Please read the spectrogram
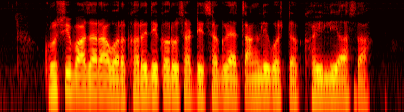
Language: Marathi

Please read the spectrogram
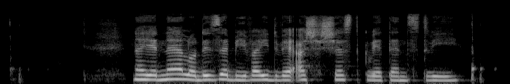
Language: Czech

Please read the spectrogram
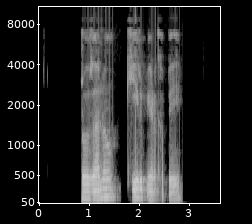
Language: Lasi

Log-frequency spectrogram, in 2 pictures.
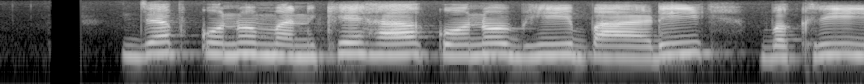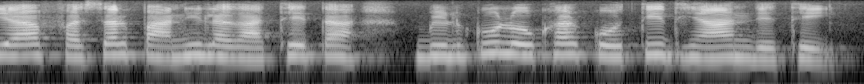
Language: Chhattisgarhi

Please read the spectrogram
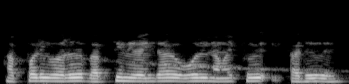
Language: Tamil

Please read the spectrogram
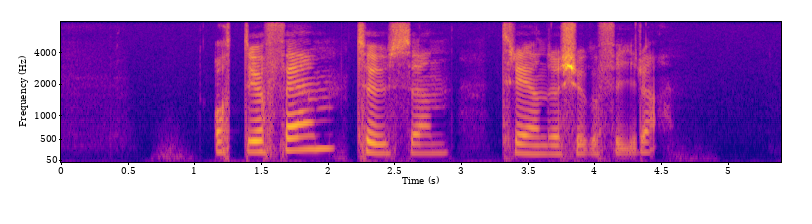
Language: Swedish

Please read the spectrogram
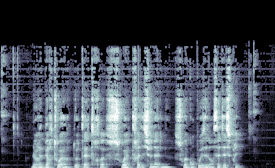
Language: French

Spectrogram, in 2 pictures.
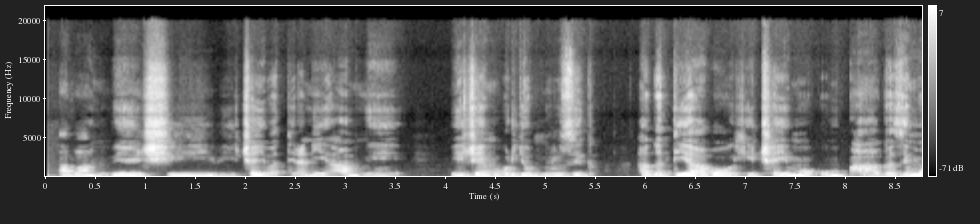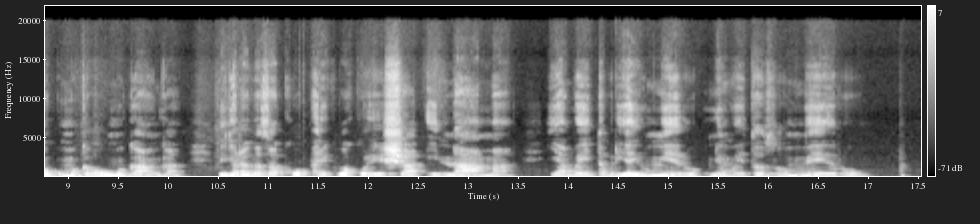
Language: Kinyarwanda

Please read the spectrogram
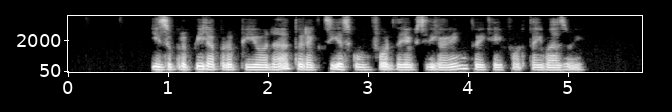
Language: Esperanto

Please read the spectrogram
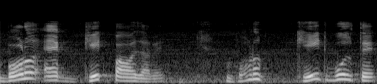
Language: Bangla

